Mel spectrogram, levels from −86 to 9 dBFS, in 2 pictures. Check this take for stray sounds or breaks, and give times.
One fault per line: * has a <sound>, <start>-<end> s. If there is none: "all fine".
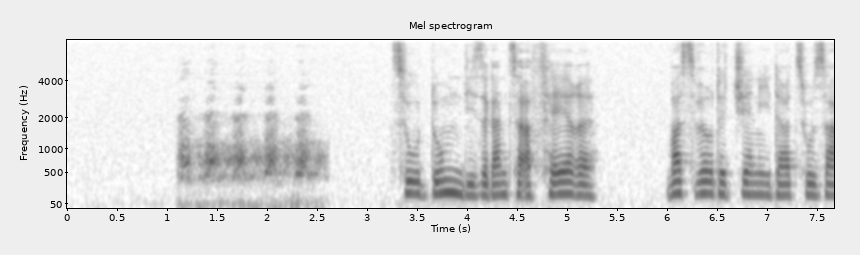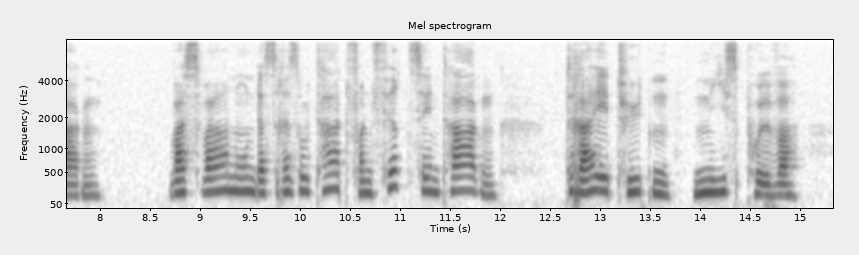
* has a bark, 1.1-2.6 s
